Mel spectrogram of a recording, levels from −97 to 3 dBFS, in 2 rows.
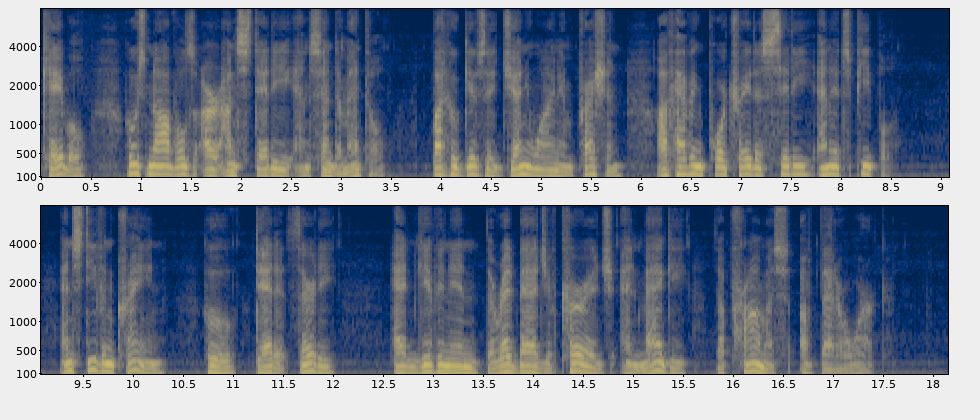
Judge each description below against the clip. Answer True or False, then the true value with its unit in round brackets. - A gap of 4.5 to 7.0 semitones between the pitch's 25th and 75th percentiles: True (5.4 semitones)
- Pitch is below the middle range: True (115 Hz)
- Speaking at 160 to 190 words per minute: False (145 wpm)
